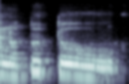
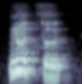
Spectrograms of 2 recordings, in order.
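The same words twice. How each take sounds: First: "nututu" with the last U drawn out; corrected form. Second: "Nutut" stopped abruptly on the final T; very short. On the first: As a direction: stretch the final vowel of "nututu" slowly. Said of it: "Y nos queda". ("nututu" con la U final alargada) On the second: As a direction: say "Nutut" oddly short, ending on T. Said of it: "muy corto". ("Nutut" muy corto, terminado en T) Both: Shown as a demonstration.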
